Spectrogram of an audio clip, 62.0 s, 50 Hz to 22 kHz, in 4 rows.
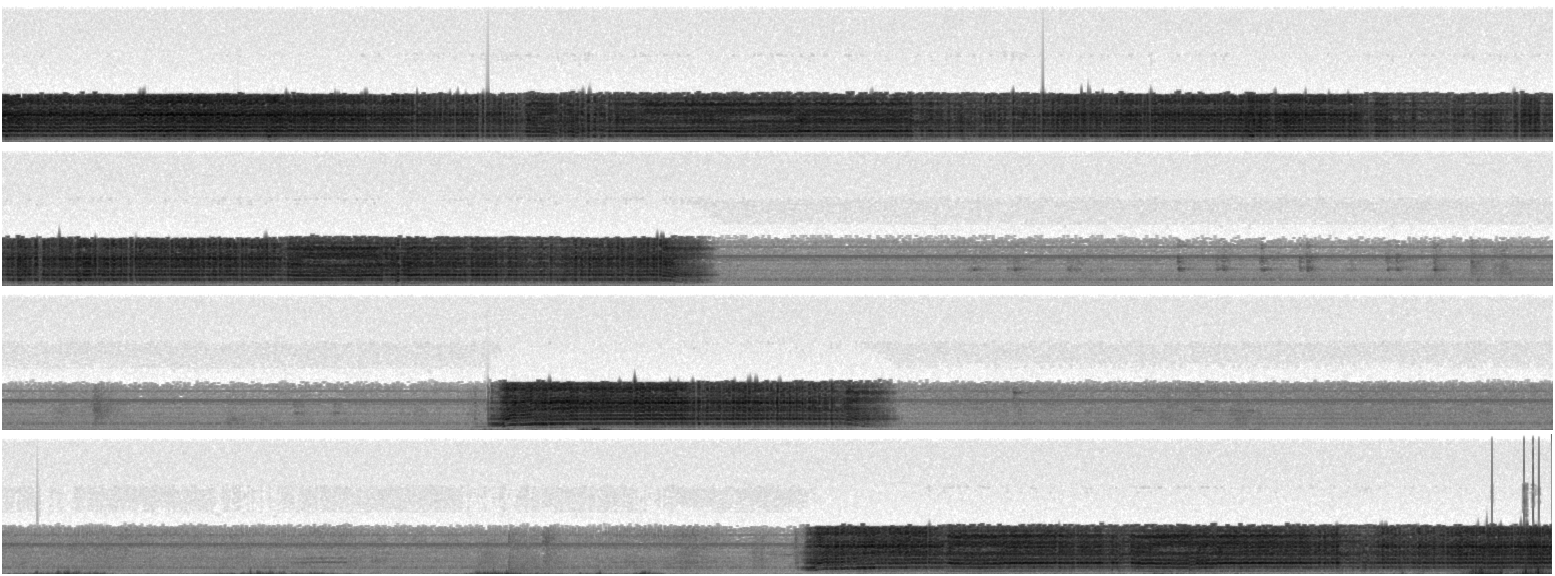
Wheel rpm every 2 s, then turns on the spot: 160, 160, 160, 160, 160, 160, 160, 170, 160, 160, 160, 40, 0, 0, 0, 0, 0, 10, 120, 140, 10, 0, 0, 0, 0, 0, 0, 80, 160, 160, 170.
none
